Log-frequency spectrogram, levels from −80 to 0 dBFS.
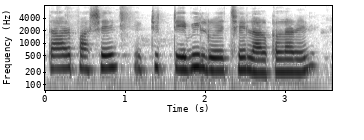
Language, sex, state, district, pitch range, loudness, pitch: Bengali, female, West Bengal, Cooch Behar, 220-250 Hz, -15 LUFS, 240 Hz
